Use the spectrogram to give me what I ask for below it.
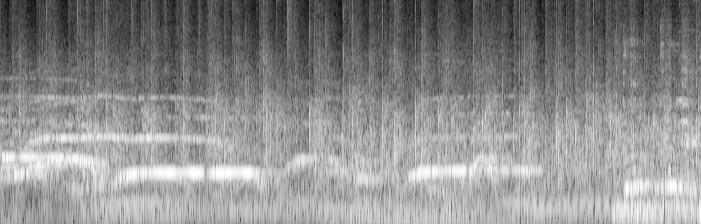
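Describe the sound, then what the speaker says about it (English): An audience claps along at a live music comedy show, a rhythmic patter of many hands running under loud singing and a shouting voice. "Can you keep clapping?"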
